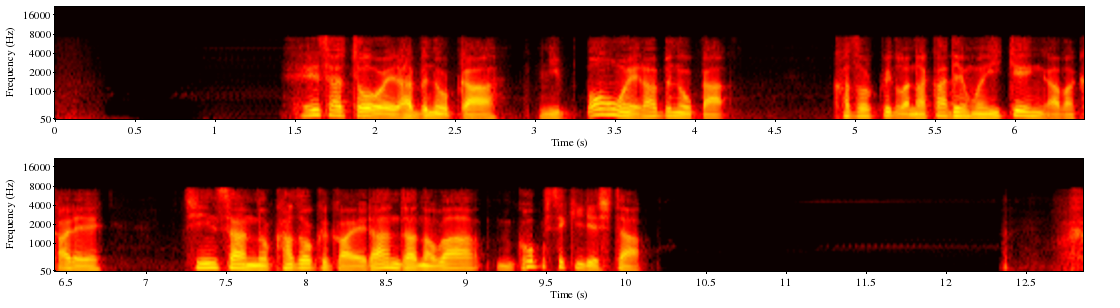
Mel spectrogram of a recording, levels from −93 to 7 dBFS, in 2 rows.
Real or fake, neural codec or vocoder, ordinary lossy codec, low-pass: fake; codec, 16 kHz in and 24 kHz out, 0.6 kbps, FocalCodec, streaming, 4096 codes; none; 7.2 kHz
